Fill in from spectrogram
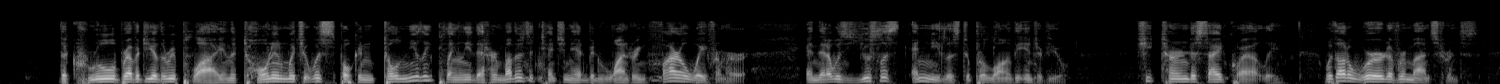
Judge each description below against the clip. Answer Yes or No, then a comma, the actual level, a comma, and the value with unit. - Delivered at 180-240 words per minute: Yes, average, 190 wpm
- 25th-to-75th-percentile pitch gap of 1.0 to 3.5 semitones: No, wide, 5.5 semitones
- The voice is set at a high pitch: No, low, 120 Hz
